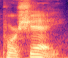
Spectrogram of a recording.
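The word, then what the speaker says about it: Porcher: limping off the field Robert I think you pronounce it Porsche is now in that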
